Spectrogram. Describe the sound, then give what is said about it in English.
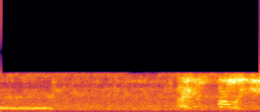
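A VoIP phone line gives a brief steady tone, then falls quiet before short bursts of dialing tones chirp through, thin and narrow-band as if heard over a telephone connection. “I'm going to have to call Fred on my VoIP line here”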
